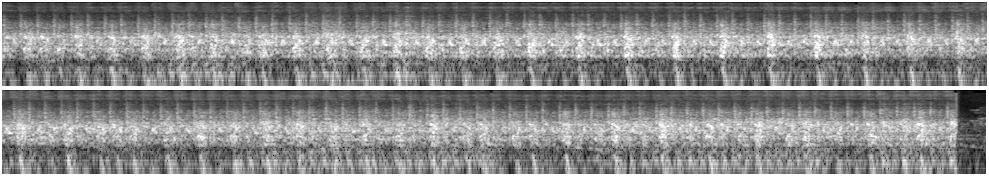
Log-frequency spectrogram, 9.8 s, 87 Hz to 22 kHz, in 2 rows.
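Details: Yamaha MX King (YR15) single idling with quick, uneven ticking from the cylinder head before teardown; valve train noise attributed to worn valve clearance caused by a high-duration camshaft.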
